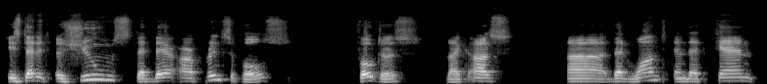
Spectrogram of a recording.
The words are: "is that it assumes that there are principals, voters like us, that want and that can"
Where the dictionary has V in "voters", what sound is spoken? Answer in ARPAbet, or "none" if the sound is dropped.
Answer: F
